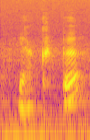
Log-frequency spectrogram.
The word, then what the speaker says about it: jakby: udźwięcznienie czyli na przykład w wyrazie jakby piszę k jakby ale w wymowie tok zmieni mi się w g a ponieważ mój Narząd mowy nie jest w stanie wypowiedzieć szybko wyrazów jak by nie zmieniam nagie dlatego udźwięcznienia k do G zjawiskiem odwrotnym jest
